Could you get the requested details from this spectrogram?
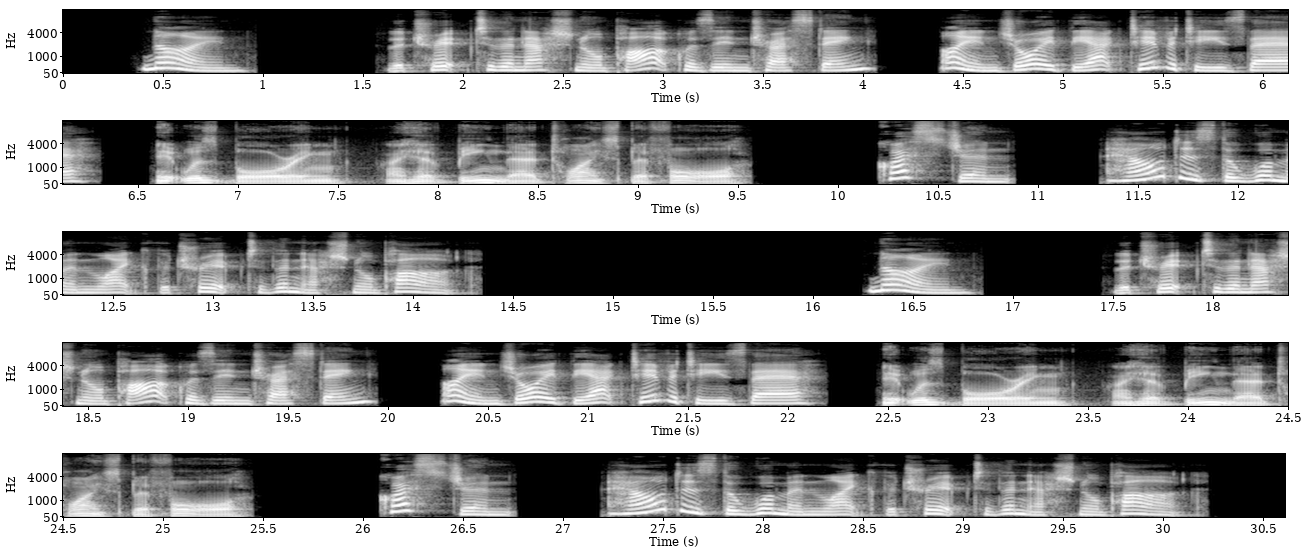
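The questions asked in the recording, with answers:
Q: How does the woman like the trip to the national park?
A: She thinks it was boring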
